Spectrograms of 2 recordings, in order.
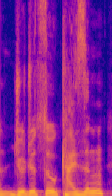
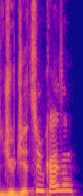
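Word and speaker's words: Jujutsu Kaisen: on this pronunciation uh Jujitsu kaisen how do you say that no is Jiu-Jitsu kaisen yeah okay then jiujitsu kaisen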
